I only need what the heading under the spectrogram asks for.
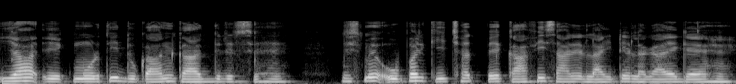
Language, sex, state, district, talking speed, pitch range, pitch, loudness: Hindi, male, Jharkhand, Ranchi, 145 wpm, 125-140 Hz, 130 Hz, -17 LUFS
